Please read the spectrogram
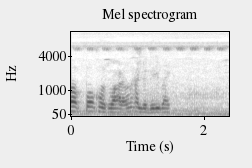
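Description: Crickets chirping in a steady, rapid, evenly spaced high pulse that runs throughout. A man's voice talking over it fades out about halfway through.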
